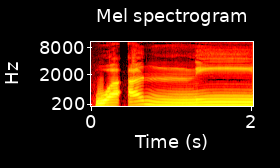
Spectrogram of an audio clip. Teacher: نون مشدد کو پہلے زبر حمزہ کے ساتھ ملا کر, دوسری مرتبہ خود یا کے ساتھ ملا کر پڑھیں گے. وَأَنِّي نون مشدد پر غنہ ہوگا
